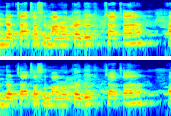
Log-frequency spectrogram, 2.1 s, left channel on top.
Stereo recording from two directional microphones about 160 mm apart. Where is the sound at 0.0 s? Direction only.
25° right (ahead or behind).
